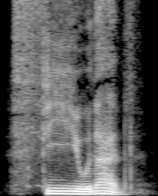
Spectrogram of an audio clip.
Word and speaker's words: ciudad: So in Spain, it's th as in th. So you have sounds like centro. – Centro. – And ciudad.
